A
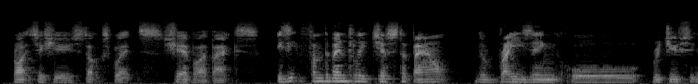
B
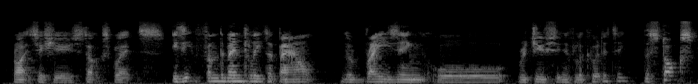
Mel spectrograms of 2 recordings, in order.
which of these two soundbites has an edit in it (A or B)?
B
